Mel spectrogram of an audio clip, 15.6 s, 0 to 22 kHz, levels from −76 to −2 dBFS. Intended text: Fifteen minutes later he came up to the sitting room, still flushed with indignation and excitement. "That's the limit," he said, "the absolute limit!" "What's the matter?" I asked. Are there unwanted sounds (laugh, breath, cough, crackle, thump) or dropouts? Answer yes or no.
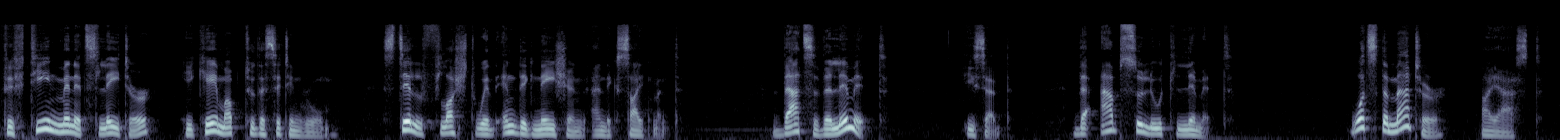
no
